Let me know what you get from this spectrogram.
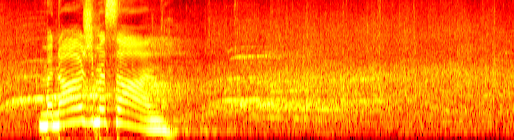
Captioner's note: attendees applauding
